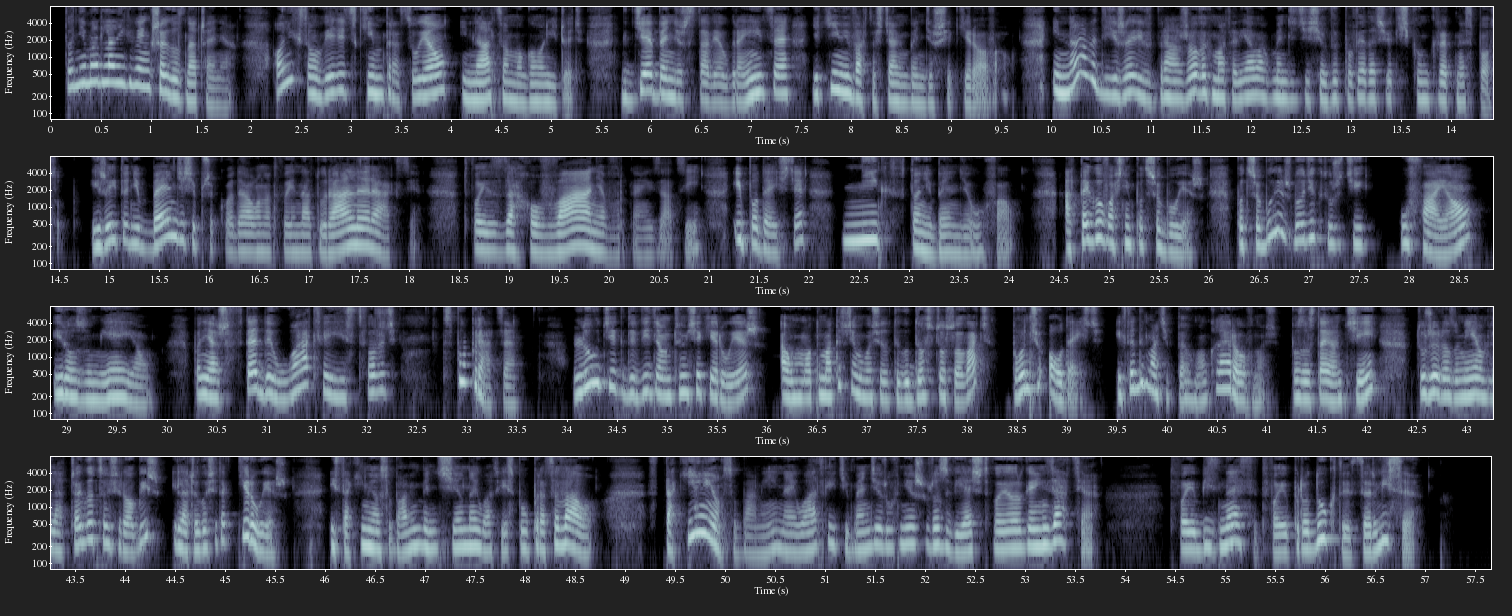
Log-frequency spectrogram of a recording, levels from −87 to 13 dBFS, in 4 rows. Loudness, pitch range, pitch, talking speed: -19 LUFS, 180-235 Hz, 205 Hz, 140 wpm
